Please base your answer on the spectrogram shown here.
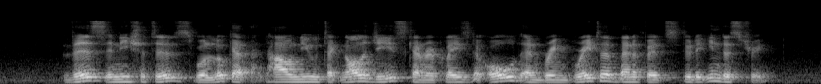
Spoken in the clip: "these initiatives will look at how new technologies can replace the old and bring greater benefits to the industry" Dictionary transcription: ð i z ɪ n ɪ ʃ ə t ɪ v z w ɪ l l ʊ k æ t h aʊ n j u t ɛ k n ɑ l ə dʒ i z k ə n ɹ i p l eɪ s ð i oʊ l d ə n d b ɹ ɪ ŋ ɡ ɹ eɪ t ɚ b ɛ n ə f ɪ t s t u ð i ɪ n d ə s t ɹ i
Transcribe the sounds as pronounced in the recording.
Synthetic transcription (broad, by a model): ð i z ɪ n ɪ ʃ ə t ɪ v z w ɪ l l ʊ k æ t h aʊ n j u t ɛ k n ɑ l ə dʒ i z k ə n ɹ i p l eɪ s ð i oʊ l d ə n b ɹ ɪ ŋ ɡ ɹ eɪ t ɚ b ɛ n ə f ɪ t s t u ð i ɪ n d ə s t ɹ i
